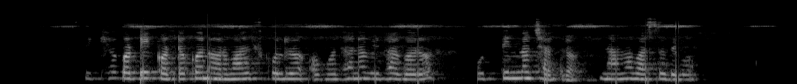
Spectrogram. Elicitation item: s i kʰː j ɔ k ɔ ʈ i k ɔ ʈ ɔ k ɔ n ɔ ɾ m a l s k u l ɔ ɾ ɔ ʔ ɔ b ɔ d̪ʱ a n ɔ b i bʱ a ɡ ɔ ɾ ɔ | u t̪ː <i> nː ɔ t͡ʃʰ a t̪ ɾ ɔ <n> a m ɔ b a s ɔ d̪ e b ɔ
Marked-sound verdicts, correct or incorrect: correct, correct

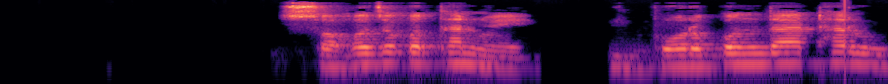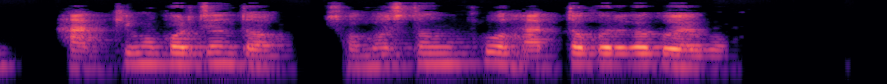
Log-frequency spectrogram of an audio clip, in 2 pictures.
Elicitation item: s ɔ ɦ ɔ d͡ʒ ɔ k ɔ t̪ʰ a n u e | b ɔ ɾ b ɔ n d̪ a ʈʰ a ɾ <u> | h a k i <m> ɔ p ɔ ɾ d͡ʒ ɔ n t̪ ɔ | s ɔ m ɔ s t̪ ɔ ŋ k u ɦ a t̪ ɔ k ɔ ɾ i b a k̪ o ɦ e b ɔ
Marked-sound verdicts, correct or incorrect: correct, correct

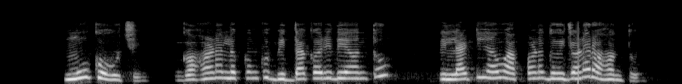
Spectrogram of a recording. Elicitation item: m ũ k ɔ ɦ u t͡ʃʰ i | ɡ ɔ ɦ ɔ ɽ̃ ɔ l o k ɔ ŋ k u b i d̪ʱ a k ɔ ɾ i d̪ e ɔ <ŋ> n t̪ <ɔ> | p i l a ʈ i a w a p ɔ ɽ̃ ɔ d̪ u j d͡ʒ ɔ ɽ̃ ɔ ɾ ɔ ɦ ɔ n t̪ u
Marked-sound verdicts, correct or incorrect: incorrect: none, incorrect: u

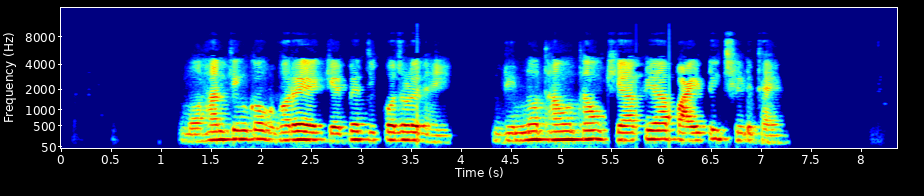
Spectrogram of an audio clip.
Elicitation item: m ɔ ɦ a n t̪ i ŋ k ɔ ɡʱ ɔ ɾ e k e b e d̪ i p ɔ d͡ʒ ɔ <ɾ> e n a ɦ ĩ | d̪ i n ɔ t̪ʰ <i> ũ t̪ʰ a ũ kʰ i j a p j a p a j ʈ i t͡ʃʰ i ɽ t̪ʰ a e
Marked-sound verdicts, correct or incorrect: incorrect: ɭ, incorrect: a

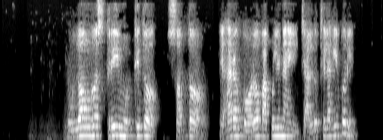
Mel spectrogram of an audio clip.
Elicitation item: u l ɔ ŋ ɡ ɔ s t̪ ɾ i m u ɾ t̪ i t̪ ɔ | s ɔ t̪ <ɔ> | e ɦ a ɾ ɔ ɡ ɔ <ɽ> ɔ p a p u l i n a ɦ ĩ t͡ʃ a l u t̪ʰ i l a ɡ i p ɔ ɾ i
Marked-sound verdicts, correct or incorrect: correct, correct

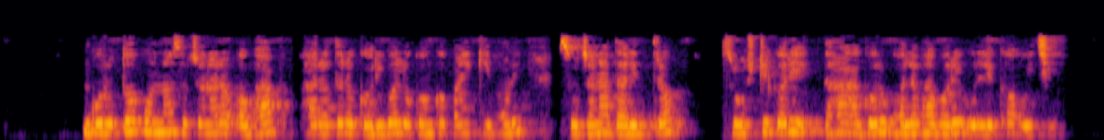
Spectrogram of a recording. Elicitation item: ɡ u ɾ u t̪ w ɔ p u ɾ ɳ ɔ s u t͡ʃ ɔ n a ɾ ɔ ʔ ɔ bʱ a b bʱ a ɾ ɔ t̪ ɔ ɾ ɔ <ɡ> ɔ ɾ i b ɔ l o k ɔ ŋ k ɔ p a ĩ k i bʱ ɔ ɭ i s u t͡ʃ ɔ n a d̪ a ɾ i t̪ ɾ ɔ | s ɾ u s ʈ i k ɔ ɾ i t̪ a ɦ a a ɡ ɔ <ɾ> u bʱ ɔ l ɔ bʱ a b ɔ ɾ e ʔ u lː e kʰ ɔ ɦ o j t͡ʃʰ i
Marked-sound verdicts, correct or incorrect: correct, correct

